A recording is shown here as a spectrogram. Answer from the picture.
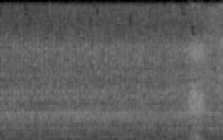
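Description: Honda Fit's four-cylinder VTEC engine idling, a faint, steady low hum.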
